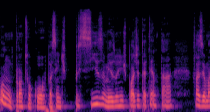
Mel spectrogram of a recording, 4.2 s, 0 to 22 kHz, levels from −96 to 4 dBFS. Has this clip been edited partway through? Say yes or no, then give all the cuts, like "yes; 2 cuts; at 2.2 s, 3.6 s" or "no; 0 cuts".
no; 0 cuts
